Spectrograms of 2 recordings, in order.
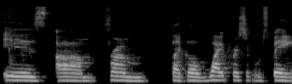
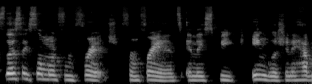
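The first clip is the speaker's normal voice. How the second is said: ordinary talk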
